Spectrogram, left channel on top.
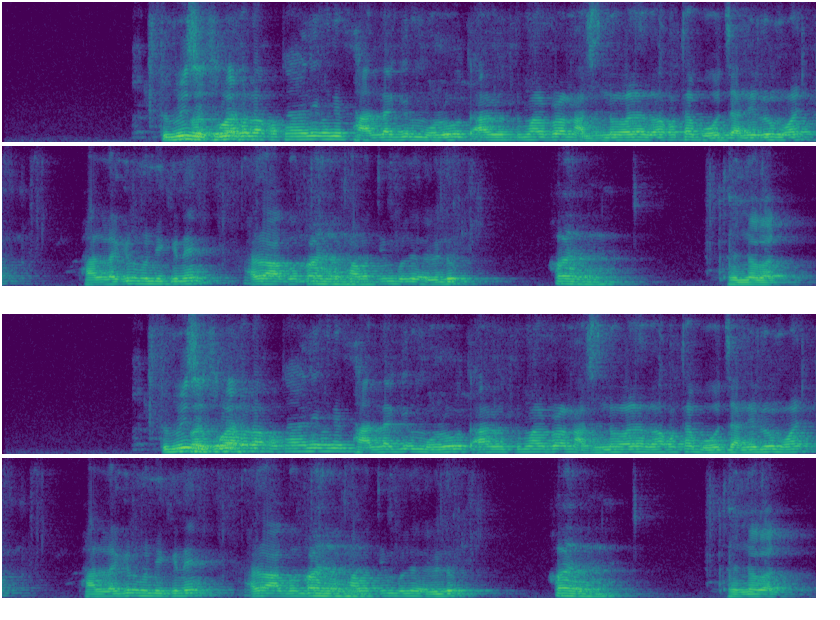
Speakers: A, on the left; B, on the right.
A: তুমি
B: হয়
A: যিখিনি
B: কোৱা
A: ক'লা কথা। কথা খিনি শুনি ভাল লাগিল মোৰো আৰু তোমাৰ পৰা নাজানিব কথা বহুত জানিলো মই। ভাল লাগিল শুনি কিনে। আৰু আগন্তুক
B: হয় হয়
A: কথা
B: হয়
A: পাতিম বুলি ভাবিলো
B: হয় হয় হয়
A: ধন্যবাদ।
